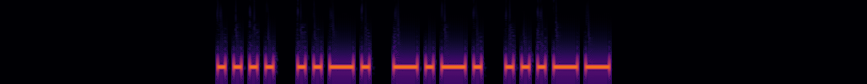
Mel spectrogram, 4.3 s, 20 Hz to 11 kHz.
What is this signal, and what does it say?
Morse code, heard as a keyed tone, about 29 wpm, 700 Hz. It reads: HFC3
